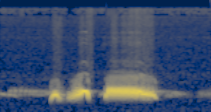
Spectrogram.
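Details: Single phrase from a decoy spotted dove meant to provoke other males: two quick rising, hooked notes, then a long, steady, burry coo, framed by faint soft cooing.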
